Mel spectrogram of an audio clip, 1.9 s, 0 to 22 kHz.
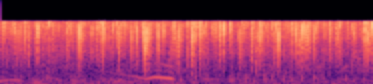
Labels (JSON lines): {"label": "biophony, cascading saw", "recorder": "SoundTrap 600 or HydroMoth"}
